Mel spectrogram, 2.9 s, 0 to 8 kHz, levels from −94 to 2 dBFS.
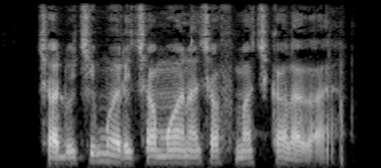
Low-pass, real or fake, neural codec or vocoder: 7.2 kHz; real; none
